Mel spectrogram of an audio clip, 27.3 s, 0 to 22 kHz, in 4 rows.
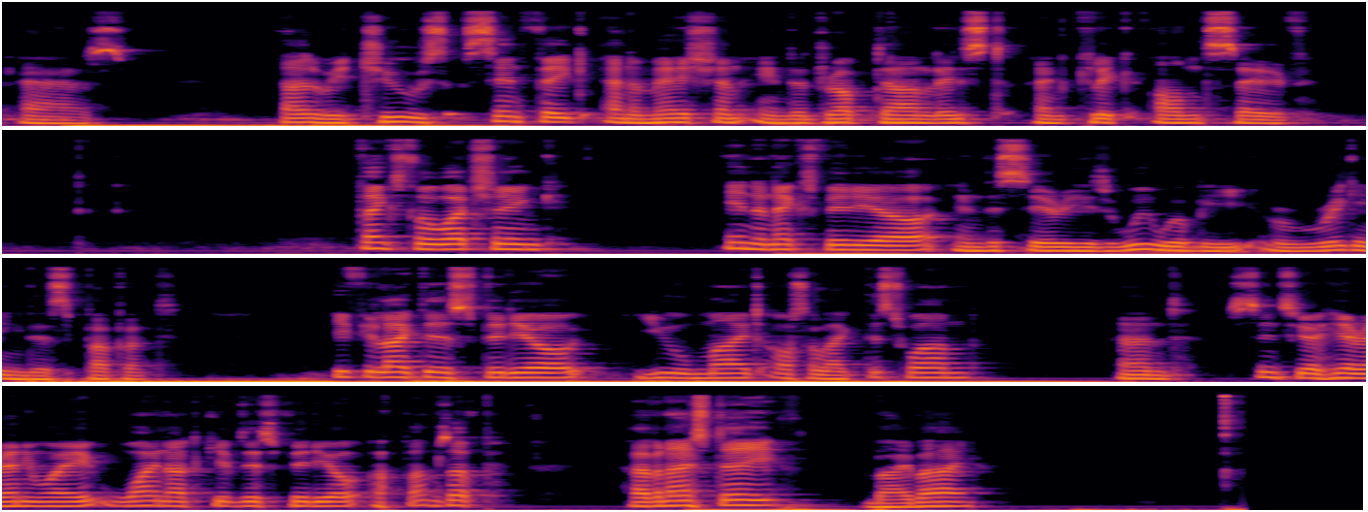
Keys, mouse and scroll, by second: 0.0 click, 0.8 middle click, 1.6-2.6 scroll down 2, 2.6-3.5 scroll down 1, 3.5 middle click, 4.5 click, 6.2 click.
